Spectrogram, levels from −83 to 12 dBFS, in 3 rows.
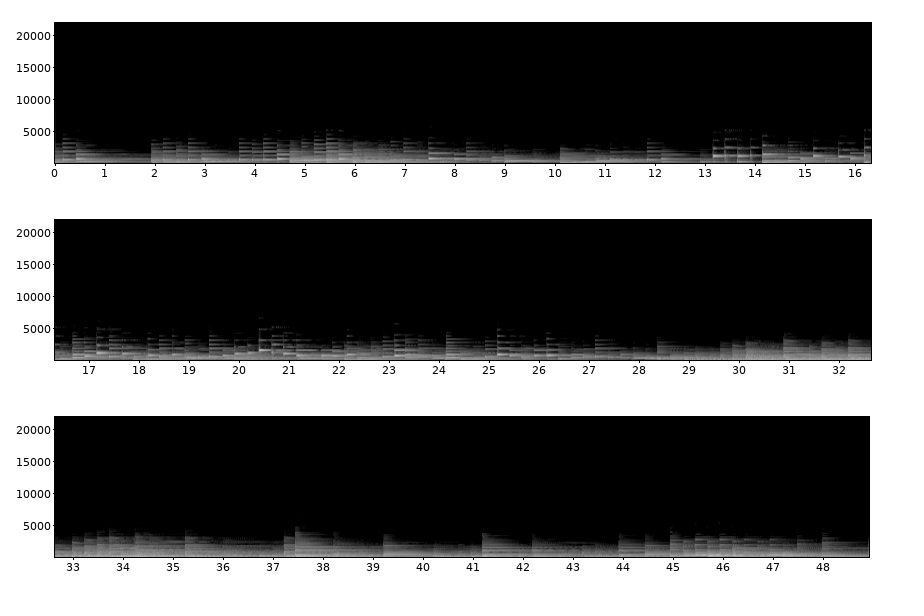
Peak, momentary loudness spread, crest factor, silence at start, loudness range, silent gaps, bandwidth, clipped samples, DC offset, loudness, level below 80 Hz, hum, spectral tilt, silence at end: -8 dBFS; 11 LU; 18 dB; 0 s; 9 LU; none; 4.3 kHz; under 0.1%; under 0.1%; -28 LUFS; -46 dBFS; none; -11 dB/octave; 0 s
